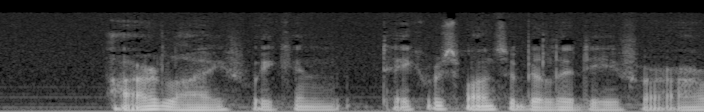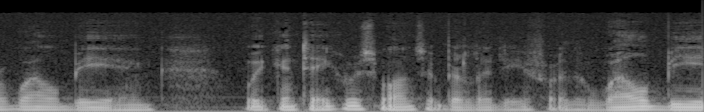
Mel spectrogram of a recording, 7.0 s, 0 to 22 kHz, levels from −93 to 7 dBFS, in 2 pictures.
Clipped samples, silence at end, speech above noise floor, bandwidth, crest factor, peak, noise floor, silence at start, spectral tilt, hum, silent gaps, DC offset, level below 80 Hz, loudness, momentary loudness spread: under 0.1%; 0 s; 30 dB; 13 kHz; 20 dB; -2 dBFS; -52 dBFS; 0.55 s; -8 dB/octave; none; none; 1%; -42 dBFS; -23 LUFS; 9 LU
